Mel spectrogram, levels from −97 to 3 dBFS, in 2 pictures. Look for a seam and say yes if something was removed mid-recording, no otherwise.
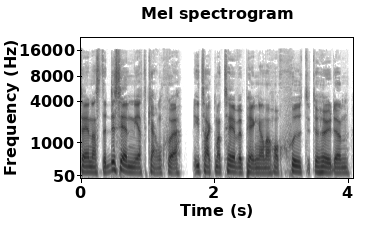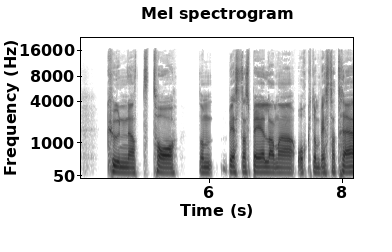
yes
